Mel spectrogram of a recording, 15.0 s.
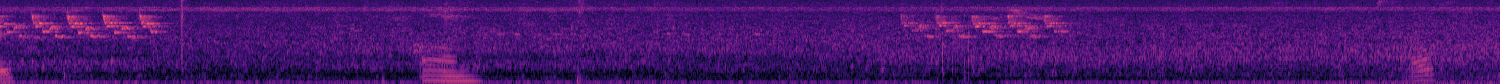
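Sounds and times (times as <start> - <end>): bird chirping: 0.0 - 2.4, 3.1 - 8.1, 8.8 - 10.9
steady low rumble: 0.0 - 15.0.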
